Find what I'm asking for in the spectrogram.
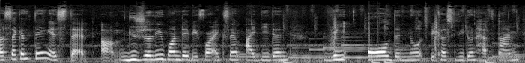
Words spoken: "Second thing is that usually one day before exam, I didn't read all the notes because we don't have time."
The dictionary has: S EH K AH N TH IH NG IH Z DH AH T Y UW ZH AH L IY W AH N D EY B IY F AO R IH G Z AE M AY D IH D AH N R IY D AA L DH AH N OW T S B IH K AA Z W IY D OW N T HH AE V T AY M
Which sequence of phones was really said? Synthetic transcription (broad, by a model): S EH K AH N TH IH NG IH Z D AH T Y UW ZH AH L IY W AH N D EY B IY F AO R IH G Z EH M AY D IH D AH N R IY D AA L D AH N OW T S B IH K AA S W IY D OW N T HH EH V T AY M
